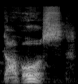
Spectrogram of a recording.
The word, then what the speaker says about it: Davos: Eastern next week I'm live from Davos oh Davos for all those people who want us to pronounce it properly so yes as well yeah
